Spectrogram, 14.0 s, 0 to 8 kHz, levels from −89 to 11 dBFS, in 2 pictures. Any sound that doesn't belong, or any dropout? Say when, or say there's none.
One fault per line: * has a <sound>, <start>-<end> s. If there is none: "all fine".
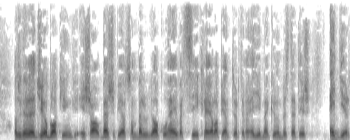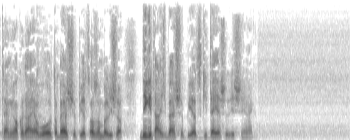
all fine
